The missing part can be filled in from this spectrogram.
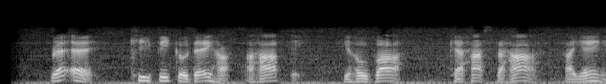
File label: voice, hebrew language; Psalm 119:159; re'ay kee-feekoodeyha a'havtee, yehovah ke'hasdeha hayaynee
